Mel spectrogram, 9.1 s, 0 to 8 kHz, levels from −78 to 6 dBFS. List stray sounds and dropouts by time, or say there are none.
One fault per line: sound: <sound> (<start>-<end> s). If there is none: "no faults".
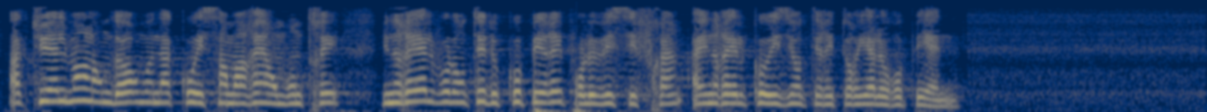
no faults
